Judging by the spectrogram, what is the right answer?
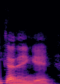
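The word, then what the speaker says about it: car: को प्रोनाउंस नहीं करेंगे तो ब्रिटिश इंग्लिश में क्या होता है आर इज not pronounced आर को आर को प्रोनाउंस नहीं करते और अमेरिकन इंग्लिश में आर को क्या करते प्रोनाउंस करते और जो ए का साउंड है वो बिल्कुल सेम वैसे ही रहता है सी ए आर ब्रिटिश इंग्लिश का कार सी ए आर कार American English C ए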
